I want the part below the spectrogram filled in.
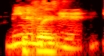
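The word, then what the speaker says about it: Mena Massoud: At the hands of, I hope I pronounce this correctly, Mina Massoud. – Mina Massoud, yes.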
